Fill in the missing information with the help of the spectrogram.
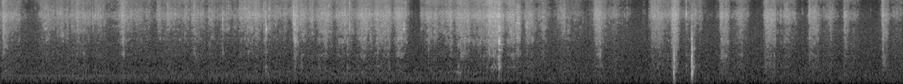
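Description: Dry straw rustling and crackling as gloved hands press and shape it into a round nest basket, with irregular small snaps and two sharper cracks about nine seconds in.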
